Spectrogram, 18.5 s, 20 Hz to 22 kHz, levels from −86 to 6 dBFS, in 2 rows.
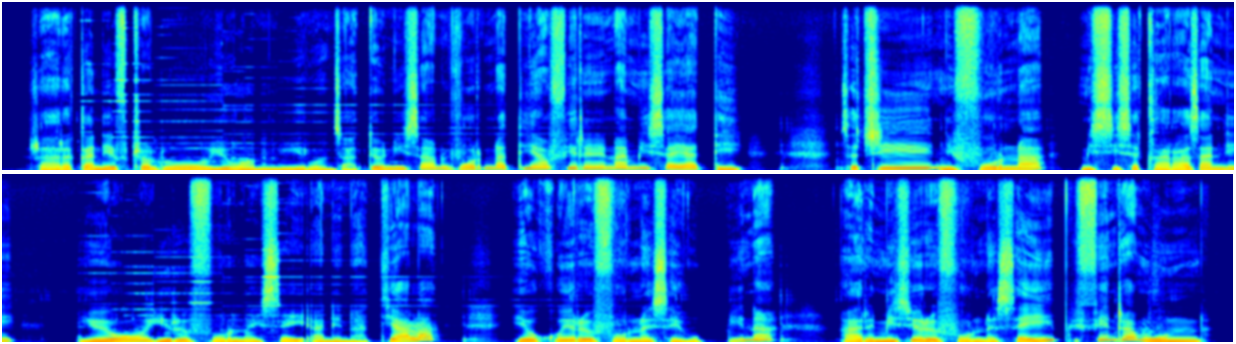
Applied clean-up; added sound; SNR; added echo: neural mask model DeepFilterNet 3.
